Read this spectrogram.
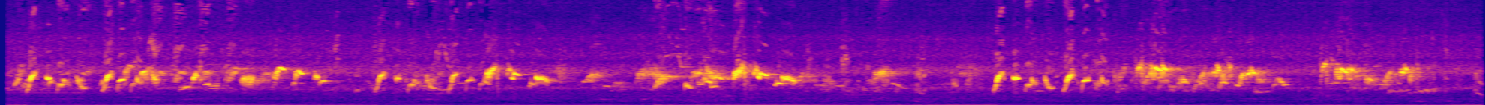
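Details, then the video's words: Red-whiskered bulbul, with a female used to stimulate the male to sing, gives a lively, continuous run of bright chirps and short warbled phrases, fairly high-pitched, with a low hum underneath. "Chào Mào Hót .Chào Mào Mái Kích Bổi Ra Giọng"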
